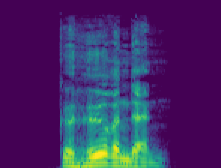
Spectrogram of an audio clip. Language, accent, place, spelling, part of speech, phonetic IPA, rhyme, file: German, Germany, Berlin, gehörenden, adjective, [ɡəˈhøːʁəndn̩], -øːʁəndn̩, De-gehörenden.ogg
- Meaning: inflection of gehörend: 1. strong genitive masculine/neuter singular 2. weak/mixed genitive/dative all-gender singular 3. strong/weak/mixed accusative masculine singular 4. strong dative plural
